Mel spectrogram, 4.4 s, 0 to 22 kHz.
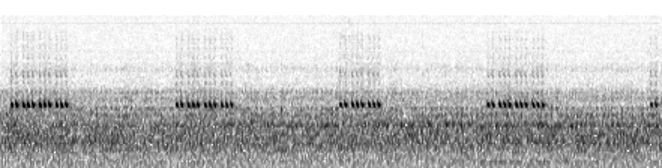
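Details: Unidentified insect in a backyard grapevine in the SF Bay Area, recorded 29 October 2015 shortly after sundown in dry 75-80 degree weather; short pulsed trilling chirps, each about half a second, repeat roughly once a second over a steady hiss.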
